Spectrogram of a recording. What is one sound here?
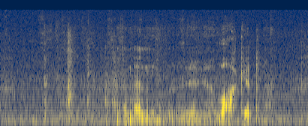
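A knob on a machine clicks as it is turned.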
